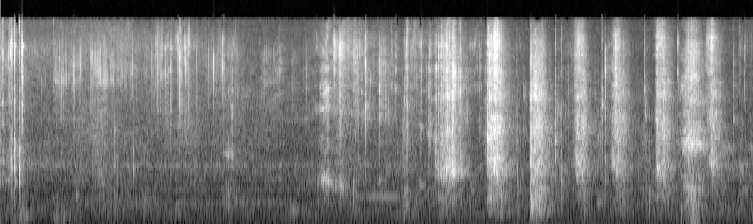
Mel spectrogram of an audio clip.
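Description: A person biting and chewing hard food frozen solid in liquid nitrogen, crunching loudly. A string of irregular sharp crunches starts about two and a half seconds in.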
